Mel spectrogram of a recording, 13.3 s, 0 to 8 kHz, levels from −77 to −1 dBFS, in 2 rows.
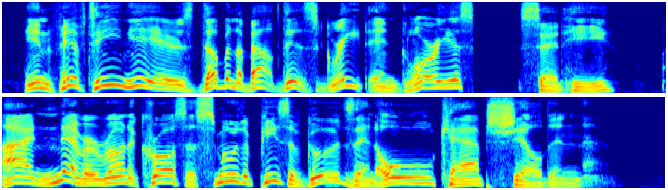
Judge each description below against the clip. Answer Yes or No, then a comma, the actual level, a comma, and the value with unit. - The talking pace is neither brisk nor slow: No, slow, 110 wpm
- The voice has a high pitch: No, medium, 160 Hz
